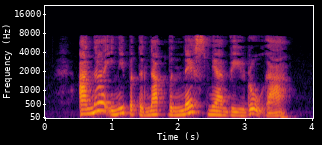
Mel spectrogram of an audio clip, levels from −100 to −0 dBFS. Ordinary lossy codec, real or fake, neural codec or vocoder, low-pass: MP3, 48 kbps; real; none; 7.2 kHz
